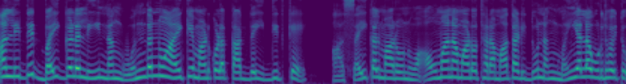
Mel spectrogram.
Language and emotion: Kannada, angry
